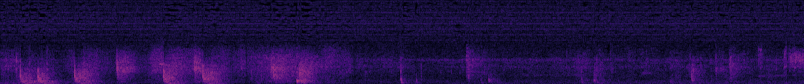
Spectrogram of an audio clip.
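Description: A quick, irregular run of knocks and thumps in the first couple of seconds, then a few fainter clicks over a low steady hum.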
